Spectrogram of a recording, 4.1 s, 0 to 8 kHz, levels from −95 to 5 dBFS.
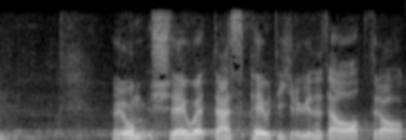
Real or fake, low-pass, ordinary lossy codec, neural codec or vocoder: real; 7.2 kHz; none; none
